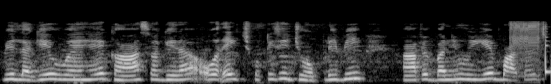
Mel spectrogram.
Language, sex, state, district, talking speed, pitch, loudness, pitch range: Hindi, female, Rajasthan, Jaipur, 195 wpm, 225 Hz, -17 LUFS, 215-240 Hz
